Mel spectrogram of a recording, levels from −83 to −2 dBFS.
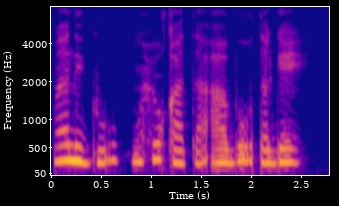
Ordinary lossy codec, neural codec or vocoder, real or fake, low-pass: none; none; real; none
